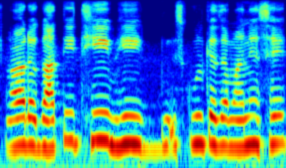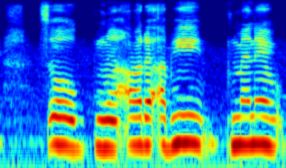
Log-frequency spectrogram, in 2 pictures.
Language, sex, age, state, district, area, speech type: Urdu, female, 30-45, Bihar, Darbhanga, rural, spontaneous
